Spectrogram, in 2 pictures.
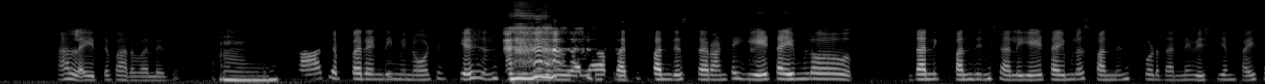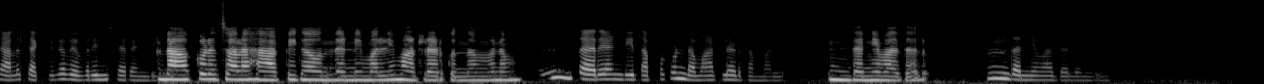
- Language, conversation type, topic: Telugu, podcast, నోటిఫికేషన్లు వచ్చినప్పుడు మీరు సాధారణంగా ఎలా స్పందిస్తారు?
- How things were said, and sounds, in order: static; in English: "నోటిఫికేషన్స్‌కి"; laugh; other background noise; in English: "హ్యాపీగా"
